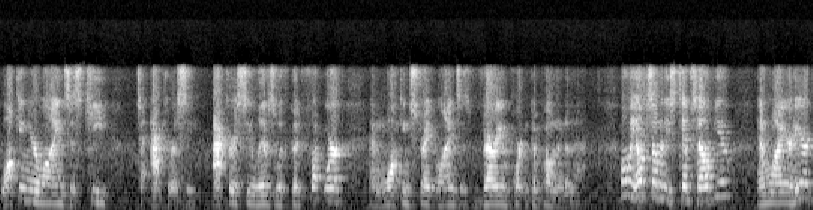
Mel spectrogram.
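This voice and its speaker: A man's voice: on the high side, pushed and bright, a little hiss or hum. Middle-aged man coaching on an echoey webcam. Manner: plain-spoken coaching, with fillers and restarts. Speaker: bowling instructor. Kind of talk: instructional tips video. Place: small indoor room, seated in a chair. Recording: echoey room, distant mic, dull lo-fi sound.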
